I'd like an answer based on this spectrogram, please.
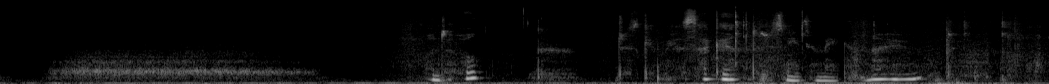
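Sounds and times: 
deep breath in and out during a simulated cranial nerve examination: 0.4s - 3.6s, 5.3s - 5.9s
speech: 4.3s - 4.9s, 7.0s - 9.6s.

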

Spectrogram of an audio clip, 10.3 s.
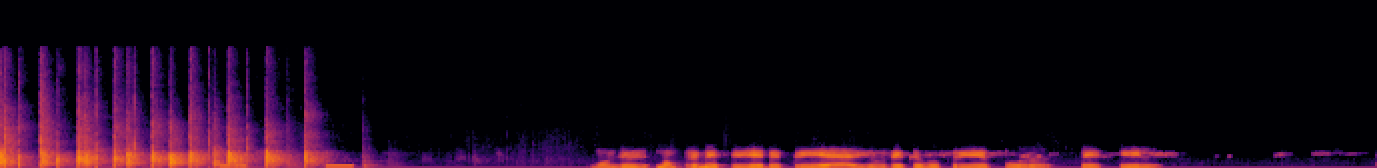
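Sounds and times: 
audience applauding: 0.0s - 2.5s
speech: 4.5s - 8.8s.

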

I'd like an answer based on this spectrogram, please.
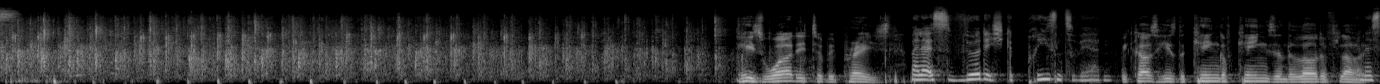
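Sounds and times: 
audience applause: 0.0s - 7.6s
speech: 7.4s - 13.8s.

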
